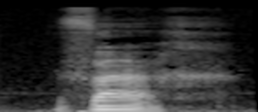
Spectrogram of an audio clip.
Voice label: "vaag", Dutch

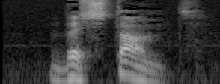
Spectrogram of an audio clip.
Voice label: "bestand", Dutch

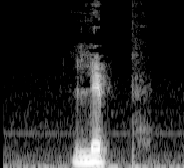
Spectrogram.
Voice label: "lip", Dutch

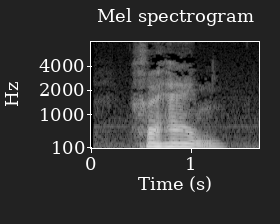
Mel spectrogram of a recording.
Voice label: "geheim", Dutch

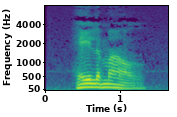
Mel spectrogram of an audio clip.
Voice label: "helemaal", Dutch

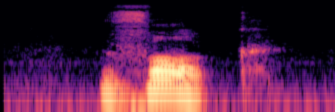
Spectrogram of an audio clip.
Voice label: "volk", Dutch; 'nation, people'

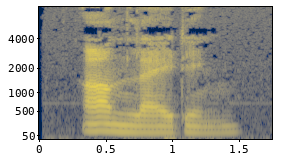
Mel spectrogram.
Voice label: "aanleiding", Dutch

